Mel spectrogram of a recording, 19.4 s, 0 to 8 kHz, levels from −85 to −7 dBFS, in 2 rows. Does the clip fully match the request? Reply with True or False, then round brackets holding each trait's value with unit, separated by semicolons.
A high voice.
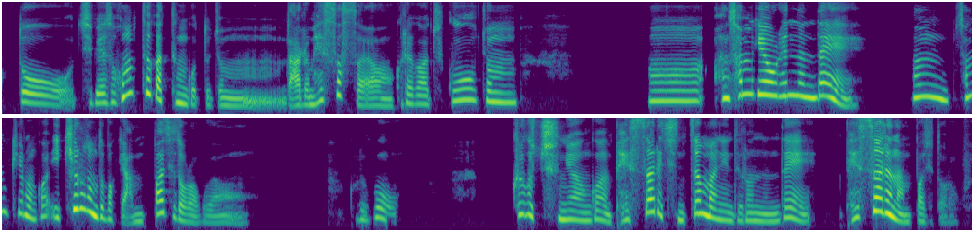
True (230 Hz)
